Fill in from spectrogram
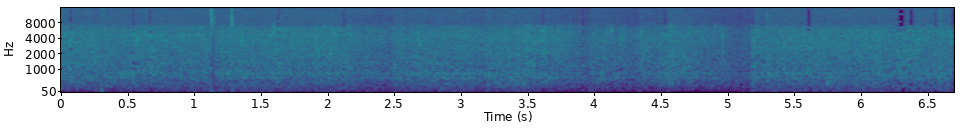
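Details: Steady hiss like rain or running water, with scattered sharp ticks and no animal voices.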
